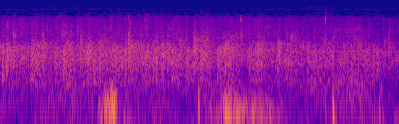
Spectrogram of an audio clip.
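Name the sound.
audience round of applause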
